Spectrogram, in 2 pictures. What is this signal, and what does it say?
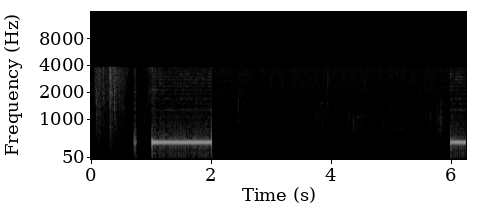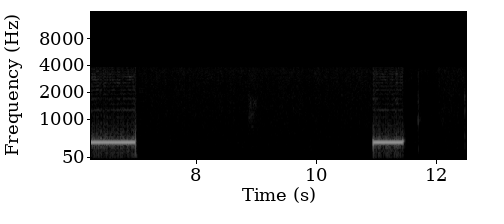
Ringback tone (Europe, 425 Hz).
